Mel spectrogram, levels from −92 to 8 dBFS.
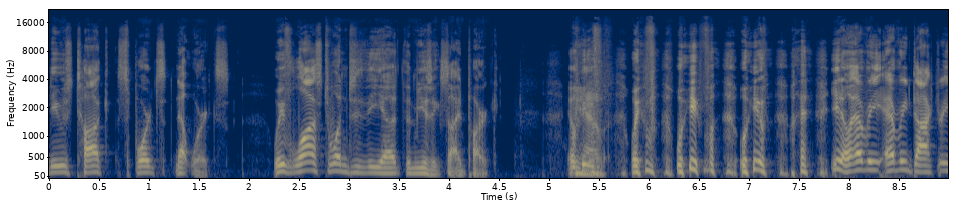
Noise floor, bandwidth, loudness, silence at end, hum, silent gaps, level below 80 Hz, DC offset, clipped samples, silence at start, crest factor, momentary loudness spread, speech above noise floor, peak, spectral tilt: -64 dBFS; 19 kHz; -28 LUFS; 0 s; none; none; -64 dBFS; under 0.1%; under 0.1%; 0 s; 22 dB; 12 LU; 36 dB; -6 dBFS; -4 dB/octave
